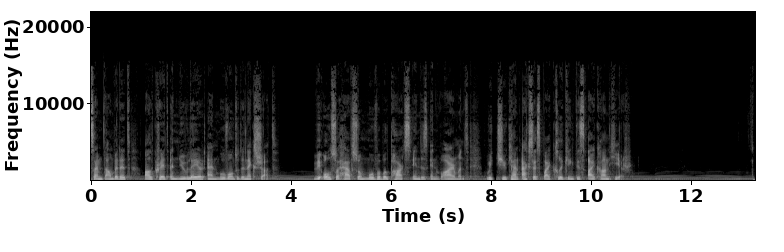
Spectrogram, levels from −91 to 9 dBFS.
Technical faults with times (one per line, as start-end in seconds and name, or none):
6.23-8.13 repeated stalls (stutter)
9.00-9.59 jitter buffer slow-down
